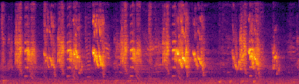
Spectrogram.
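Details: Budgerigars, a breeding pair, chirping: a busy run of bright, scratchy chirps and squawky notes that come in quick bursts of several notes, with short pauses between them, indoors.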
